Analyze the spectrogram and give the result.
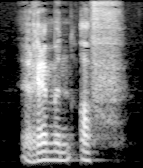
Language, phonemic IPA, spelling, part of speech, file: Dutch, /ˈrɛmə(n) ˈɑf/, remmen af, verb, Nl-remmen af.ogg
- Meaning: inflection of afremmen: 1. plural present indicative 2. plural present subjunctive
